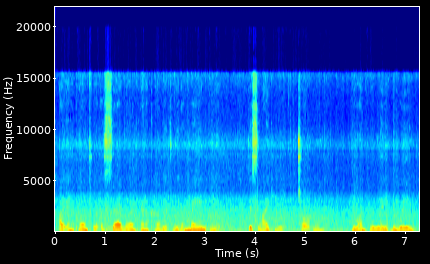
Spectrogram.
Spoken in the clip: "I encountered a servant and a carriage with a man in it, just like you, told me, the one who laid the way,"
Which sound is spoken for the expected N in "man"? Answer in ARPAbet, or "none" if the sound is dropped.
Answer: none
